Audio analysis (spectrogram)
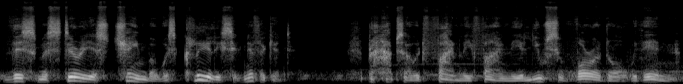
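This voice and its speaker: A solemn vampire nobleman played by a man broods aloud in a fairly low voice. His game narration is formal and measured, heavy with portent and aristocratic weariness. Ambient noise is clearly audible behind him. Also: animated, close to an everyday voice. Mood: solemn, brooding. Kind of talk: scripted video game narration, introspective monologue.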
